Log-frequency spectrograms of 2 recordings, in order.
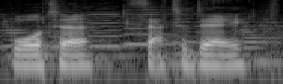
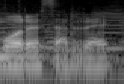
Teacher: my t's in the middle of words, such as water, Saturday, if I'm not thinking, become wadder, Sadderday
